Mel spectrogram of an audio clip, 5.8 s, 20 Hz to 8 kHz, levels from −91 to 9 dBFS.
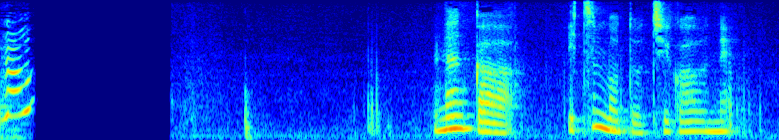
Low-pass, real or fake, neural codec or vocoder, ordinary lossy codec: none; real; none; none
